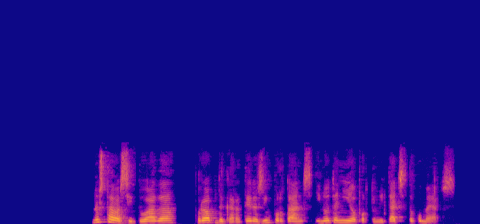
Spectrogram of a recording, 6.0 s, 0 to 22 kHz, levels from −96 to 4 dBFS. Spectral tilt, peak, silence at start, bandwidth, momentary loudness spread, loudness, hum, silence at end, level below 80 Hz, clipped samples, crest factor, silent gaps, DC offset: -3.5 dB/octave; -10 dBFS; 1.15 s; 7.8 kHz; 12 LU; -27 LUFS; none; 0.35 s; -74 dBFS; under 0.1%; 18 dB; 2.27-2.43 s; under 0.1%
